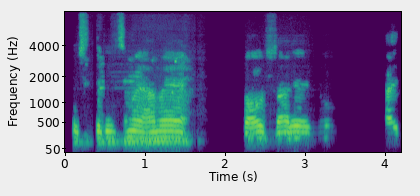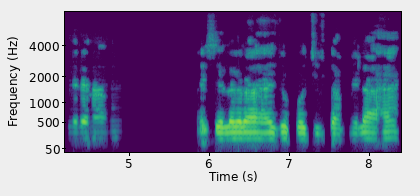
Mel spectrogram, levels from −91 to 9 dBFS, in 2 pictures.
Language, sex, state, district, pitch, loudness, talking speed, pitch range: Hindi, male, Bihar, Vaishali, 105 Hz, -16 LUFS, 155 wpm, 100-110 Hz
